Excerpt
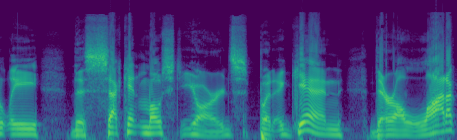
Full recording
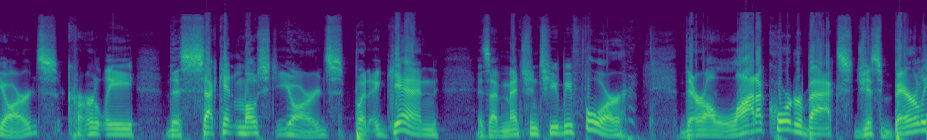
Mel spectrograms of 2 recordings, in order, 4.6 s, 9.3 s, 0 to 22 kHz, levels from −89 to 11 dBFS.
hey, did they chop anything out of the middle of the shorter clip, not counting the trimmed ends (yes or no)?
yes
